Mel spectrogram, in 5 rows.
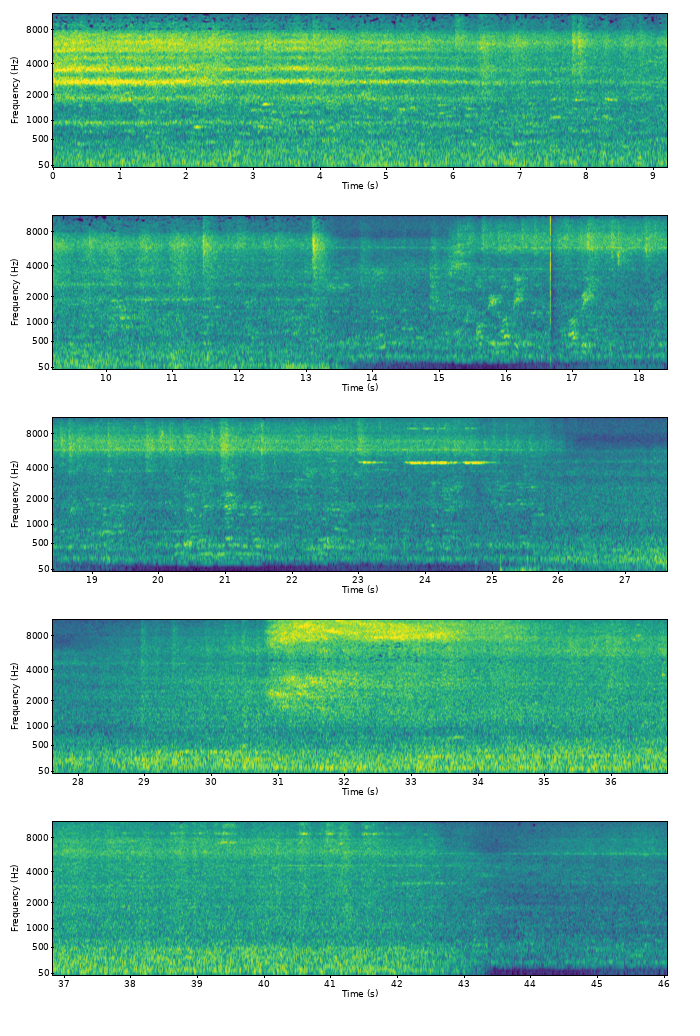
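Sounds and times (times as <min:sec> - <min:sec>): train wheels rumbling on rails: 0:00.0 - 0:13.7.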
